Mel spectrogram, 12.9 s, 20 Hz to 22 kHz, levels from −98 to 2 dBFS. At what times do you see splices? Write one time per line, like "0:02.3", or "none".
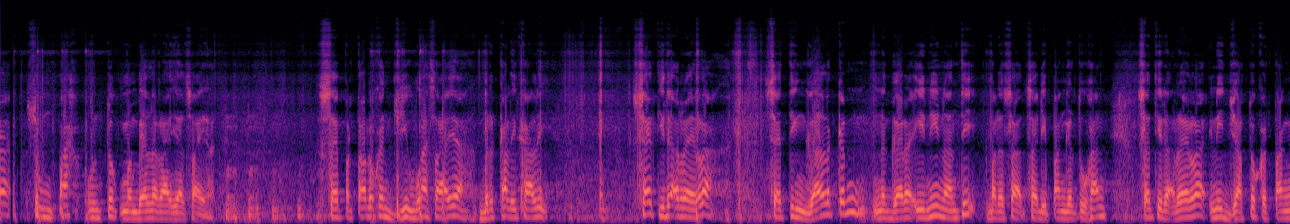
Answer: none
